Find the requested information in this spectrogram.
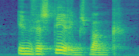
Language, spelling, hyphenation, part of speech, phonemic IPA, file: Dutch, investeringsbank, in‧ves‧te‧rings‧bank, noun, /ɪn.vɛsˈteː.rɪŋsˌbɑŋk/, Nl-investeringsbank.ogg
- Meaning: investment bank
